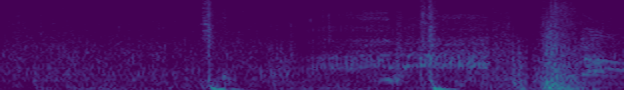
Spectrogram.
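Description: A blade strikes with sharp impacts.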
